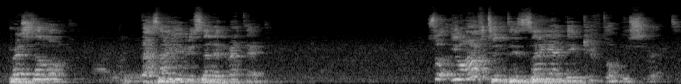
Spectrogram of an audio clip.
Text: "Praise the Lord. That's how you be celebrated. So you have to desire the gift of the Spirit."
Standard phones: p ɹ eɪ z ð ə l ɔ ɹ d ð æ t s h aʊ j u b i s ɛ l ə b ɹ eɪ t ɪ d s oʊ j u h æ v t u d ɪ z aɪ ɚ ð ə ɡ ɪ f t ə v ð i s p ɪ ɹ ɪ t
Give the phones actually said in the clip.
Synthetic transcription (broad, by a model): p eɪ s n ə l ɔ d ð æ t s h aʊ j u b i s ɛ l ə b ɹ eɪ t ɪ d s oʊ j u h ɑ f t u d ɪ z aɪ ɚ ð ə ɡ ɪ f t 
